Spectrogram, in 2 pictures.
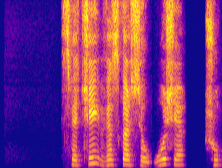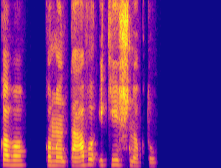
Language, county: Lithuanian, Kaunas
